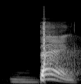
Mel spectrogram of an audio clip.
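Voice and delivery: a shouted, high "bang!"; mock gunshot. Telling the interviewer about the prank, shouting a gunshot bang. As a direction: burst out with a gunshot noise. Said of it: "and I'm like".

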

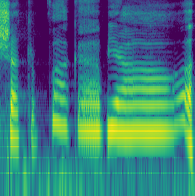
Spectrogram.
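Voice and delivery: very high mock outburst; high-pitched squawk of comic indignation; retold protest. Laughed-at friend telling the group off, high mock protest.

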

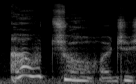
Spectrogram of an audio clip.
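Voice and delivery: soft, dismayed sigh; reproachful wife. A narrator's reading. Wife smells the bowl, softly reproachful. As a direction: say it softly with disappointment.

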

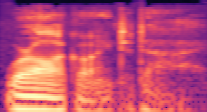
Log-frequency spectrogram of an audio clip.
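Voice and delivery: low, soft, deadpan delivery; resigned philosopher. Retold or imitated. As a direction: play a philosopher calmly stating the grim truth. Philosopher's deadpan meme punchline.

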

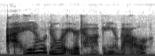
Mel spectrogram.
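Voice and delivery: hushed, unvoiced denial; retold whispered denial to HR. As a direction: whisper it in disbelief. Denying it in HR office.

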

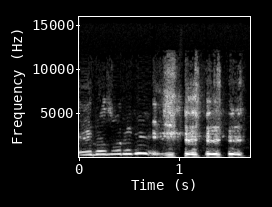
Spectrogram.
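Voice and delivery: high, carefree mock shrug. Telling her it is what it is, high carefree shrug. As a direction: toss it off like nothing matters.

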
